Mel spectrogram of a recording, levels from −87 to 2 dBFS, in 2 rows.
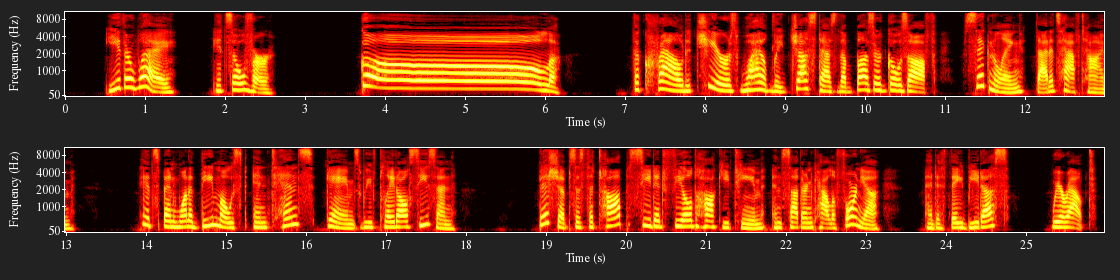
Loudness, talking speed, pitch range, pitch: -14 LUFS, 115 wpm, 170-270 Hz, 210 Hz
